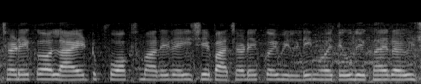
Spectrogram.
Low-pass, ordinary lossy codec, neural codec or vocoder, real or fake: 7.2 kHz; none; codec, 16 kHz, 16 kbps, FreqCodec, larger model; fake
